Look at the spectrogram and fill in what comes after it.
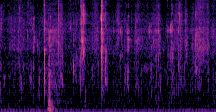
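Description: Close-up chewing and biting of a spicy fried chicken sandwich: moist mouth clicks and small crunches, a few sharper ones about one and two seconds in.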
